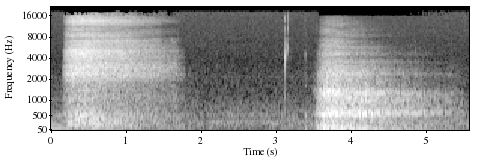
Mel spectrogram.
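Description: Deep breaths during a relaxing meditation exercise: two long, loud, airy breaths separated by a quiet pause broken by a couple of small clicks.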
